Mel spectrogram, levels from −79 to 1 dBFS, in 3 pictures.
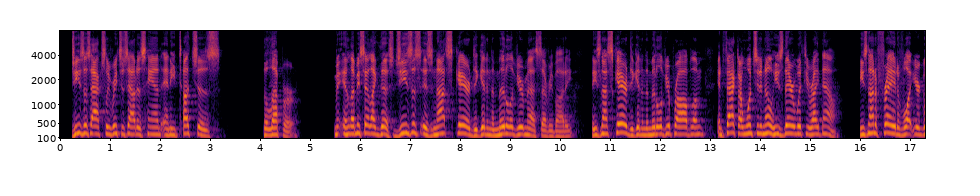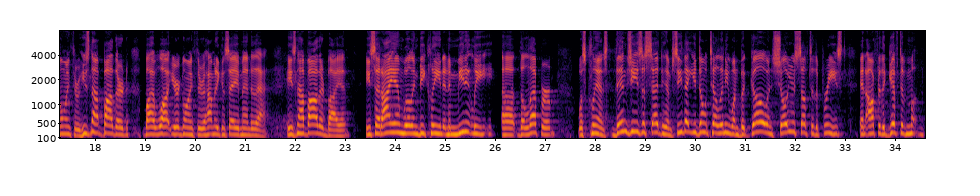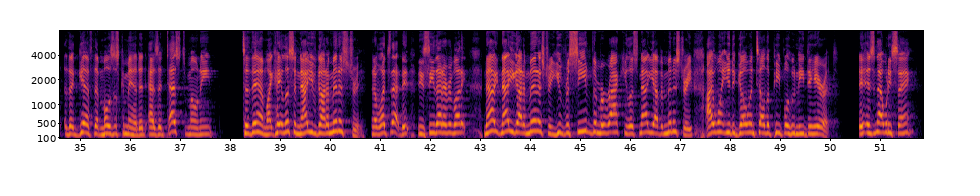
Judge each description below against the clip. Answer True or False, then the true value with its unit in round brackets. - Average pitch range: True (3.3 semitones)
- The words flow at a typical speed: False (210 wpm)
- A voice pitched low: False (205 Hz)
